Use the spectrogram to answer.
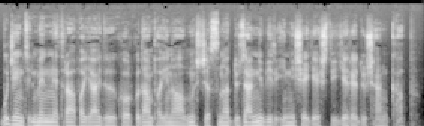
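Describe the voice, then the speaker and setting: A man reading a novel aloud as an audiobook narrator, steady and measured. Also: deep voice, no room sound. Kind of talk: scripted narration.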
